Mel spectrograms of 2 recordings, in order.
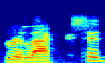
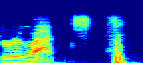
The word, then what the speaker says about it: relaxed: to fill the lesson it's not relaxing it's relaxed it's the T sound at the end not relaxing relaxed relaxed okay yes okay very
